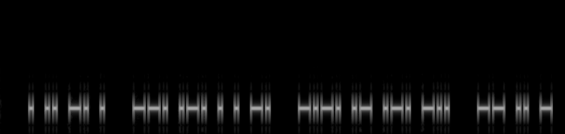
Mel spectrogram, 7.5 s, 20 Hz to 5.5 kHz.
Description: Morse code, heard as a keyed tone, about 24 wpm, 530 Hz. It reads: EINE GREEN CARD MIT
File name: daily / 23wpm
